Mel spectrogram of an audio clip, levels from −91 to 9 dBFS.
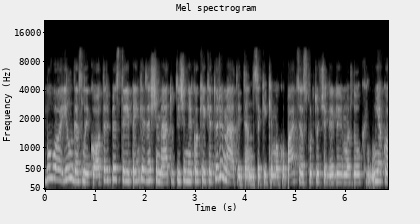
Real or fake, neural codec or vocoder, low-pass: real; none; 10.8 kHz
